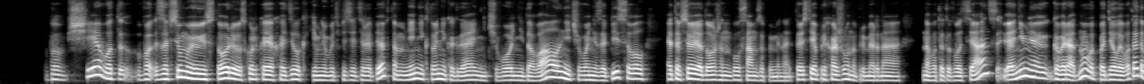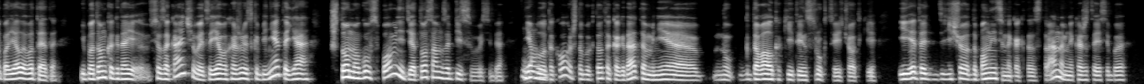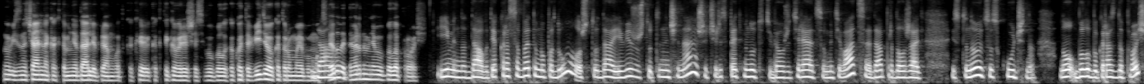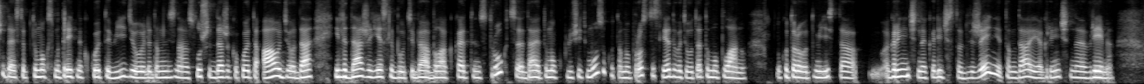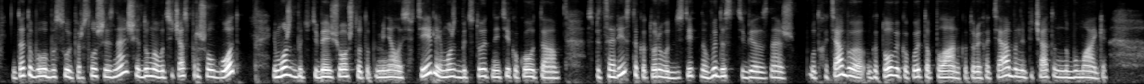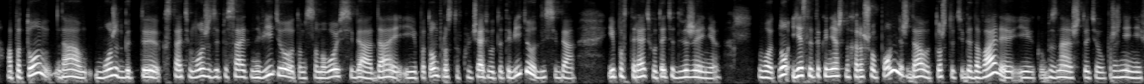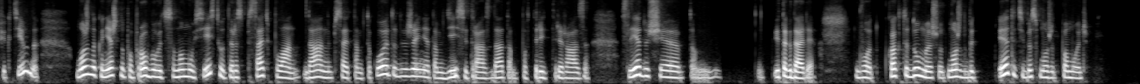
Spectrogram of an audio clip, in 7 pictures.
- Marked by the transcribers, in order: tapping
- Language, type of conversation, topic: Russian, advice, Как выработать долгосрочную привычку регулярно заниматься физическими упражнениями?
